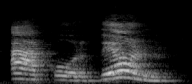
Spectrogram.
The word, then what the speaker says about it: acordeón: Por ejemplo, acordeón. ¿Cuál es la sílaba tónica? Acordeón. On, ¿verdad?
